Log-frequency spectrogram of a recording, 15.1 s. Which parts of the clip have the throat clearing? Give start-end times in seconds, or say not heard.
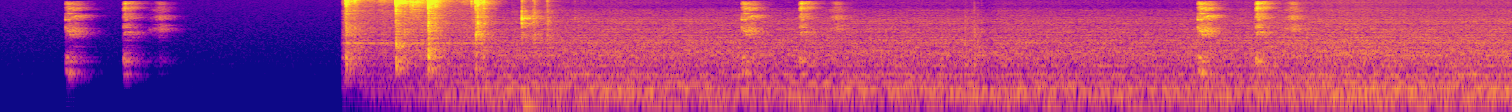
0.7-1.7, 7.4-8.4, 11.9-13.0.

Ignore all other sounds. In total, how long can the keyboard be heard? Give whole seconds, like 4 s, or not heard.
2 s.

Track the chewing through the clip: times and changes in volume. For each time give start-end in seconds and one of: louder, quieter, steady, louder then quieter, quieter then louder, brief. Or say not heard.
not heard.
